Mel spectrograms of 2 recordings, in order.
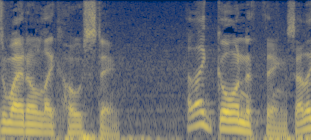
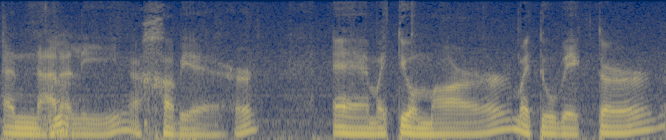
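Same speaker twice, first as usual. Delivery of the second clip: put-on, slow, blended pan-Latin American accent; 6 semitones lower, 7 dB quieter than usual. Reading out the names in a love club, in a mixed Latin American accent. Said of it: "that accent doesn't actually come from anywhere".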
